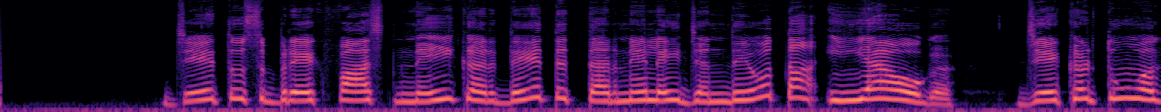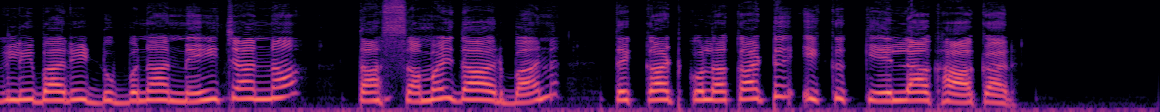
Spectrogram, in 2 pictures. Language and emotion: Dogri, angry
